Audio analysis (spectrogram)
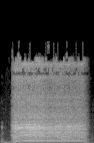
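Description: Hammer drill on its hammer setting, used for drilling through rock, runs loud and steady for about a second and a half, starting and stopping abruptly, with a harsh high whine and dense hammering texture, close to the microphone.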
